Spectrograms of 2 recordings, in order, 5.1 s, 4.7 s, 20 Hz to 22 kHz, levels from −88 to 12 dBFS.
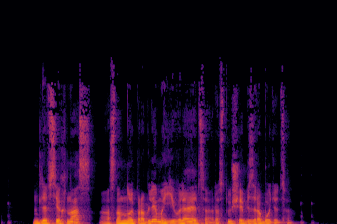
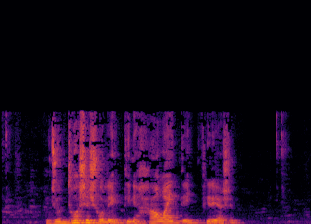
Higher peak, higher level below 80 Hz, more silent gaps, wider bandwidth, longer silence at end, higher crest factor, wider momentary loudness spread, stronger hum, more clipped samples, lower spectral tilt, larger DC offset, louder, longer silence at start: about the same, -2 dBFS vs -4 dBFS; about the same, -58 dBFS vs -60 dBFS; neither; first, 14 kHz vs 11.5 kHz; second, 0.65 s vs 1.05 s; about the same, 16 dB vs 18 dB; about the same, 13 LU vs 12 LU; neither; neither; first, -7 dB/octave vs -4.5 dB/octave; neither; about the same, -19 LUFS vs -20 LUFS; second, 0.5 s vs 0.7 s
